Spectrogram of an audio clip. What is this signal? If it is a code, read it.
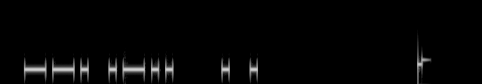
Morse code, heard as a keyed tone, about 17 wpm, 700 Hz. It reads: GL EE
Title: SOTA QSO Practice 17wpm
